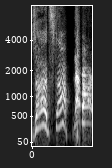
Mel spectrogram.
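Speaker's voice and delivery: very high, loud, furious yell. Discussing a film scene, acting out how he yells at zod, imitating a yell from a film. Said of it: "yells it at him in that scene".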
